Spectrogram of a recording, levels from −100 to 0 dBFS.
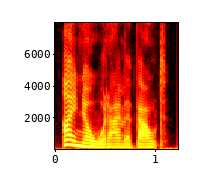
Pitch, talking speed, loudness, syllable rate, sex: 190 Hz, 295 wpm, -16 LUFS, 7.1 syllables/s, female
